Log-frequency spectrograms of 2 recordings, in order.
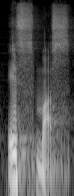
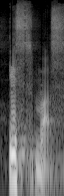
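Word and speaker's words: isthmus: এজমাটিক এজমাটিক এজমাটিকালি তারপরে ইসমাস ইসমাস এখানে আই এস এম ইউ এস ইসমাস টি এইচ উচ্চারিত হবে না এখন আসেন কিছু ব্যতিক্রম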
